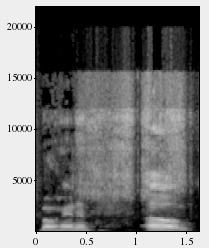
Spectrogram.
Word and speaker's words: Bohannon: And Mr. Bohannon, is that proper pronunciation? Yes, sir. That's it. Yeah, my name's Bohannon.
